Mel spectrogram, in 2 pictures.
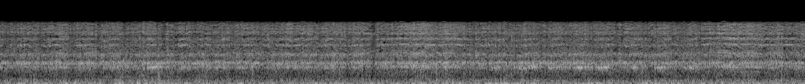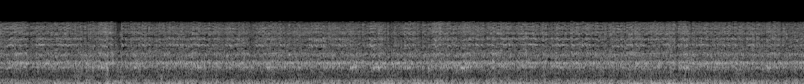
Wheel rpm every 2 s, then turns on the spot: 220, 210, 210, 220, 210, 210, 210, 220.
none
